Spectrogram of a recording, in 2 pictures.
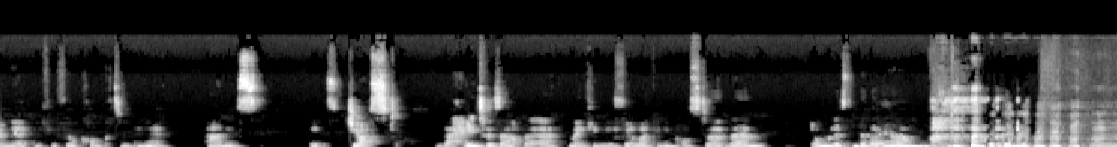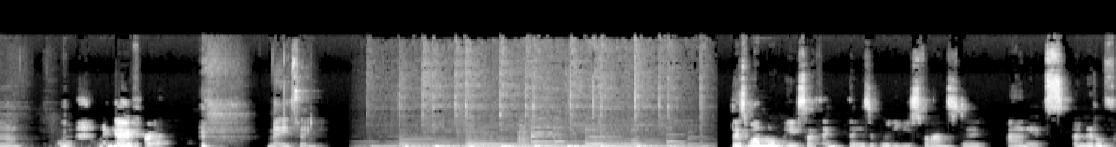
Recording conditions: poor sound quality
